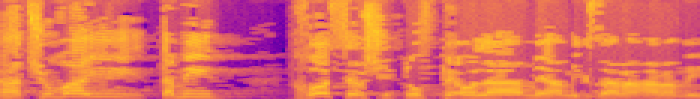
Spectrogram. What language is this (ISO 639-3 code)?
heb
